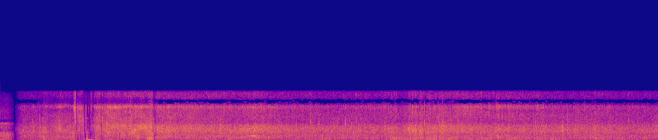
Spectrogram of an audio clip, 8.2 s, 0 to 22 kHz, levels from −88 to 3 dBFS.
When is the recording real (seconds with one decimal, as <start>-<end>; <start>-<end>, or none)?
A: 0.0-0.5; 1.9-8.2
